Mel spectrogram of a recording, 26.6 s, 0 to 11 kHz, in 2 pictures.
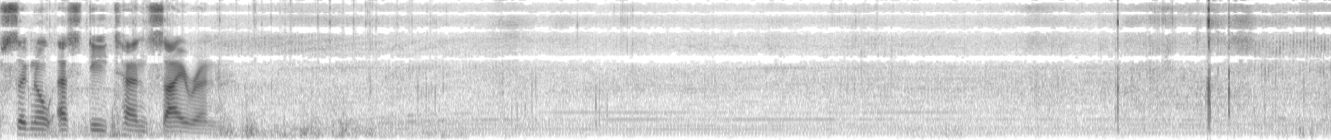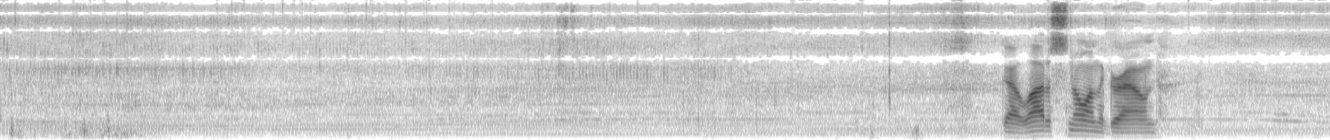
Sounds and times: Vehicle: 0.0s - 26.6s.

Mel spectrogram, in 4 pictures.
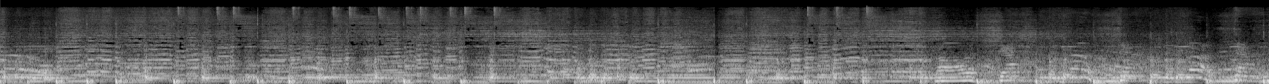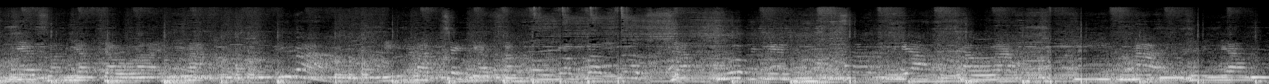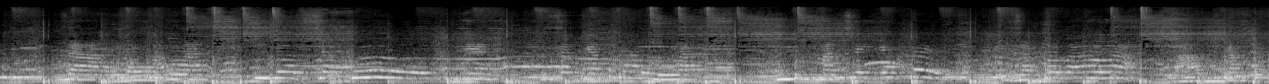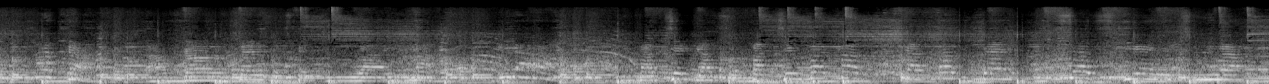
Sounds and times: Music: 0.0s - 50.7s.

